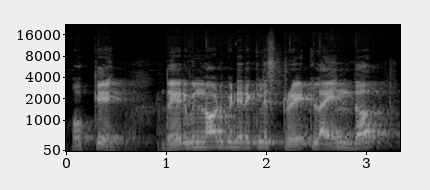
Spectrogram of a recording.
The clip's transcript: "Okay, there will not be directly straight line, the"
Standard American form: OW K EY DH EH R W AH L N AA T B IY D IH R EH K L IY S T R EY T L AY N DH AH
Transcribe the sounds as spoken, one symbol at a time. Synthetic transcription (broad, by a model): OW K EY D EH R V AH L N AA T B IY D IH R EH K L IY S T R EY T L AY N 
